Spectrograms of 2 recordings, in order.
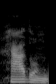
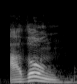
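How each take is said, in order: First: The word starts with an audible h sound. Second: The word starts with a vowel, no h sound. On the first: "si podemos ponerle eh, un sonido a la H" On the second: "la transliteración es Adón"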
